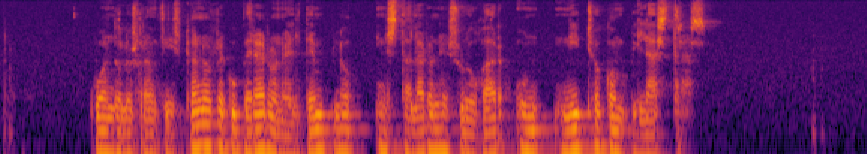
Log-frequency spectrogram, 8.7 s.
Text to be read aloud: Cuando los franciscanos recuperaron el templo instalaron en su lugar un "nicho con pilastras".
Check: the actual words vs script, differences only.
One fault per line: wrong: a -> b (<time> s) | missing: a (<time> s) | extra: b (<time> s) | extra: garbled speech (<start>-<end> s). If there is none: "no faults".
no faults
